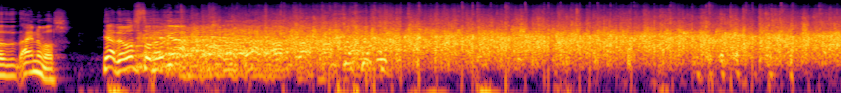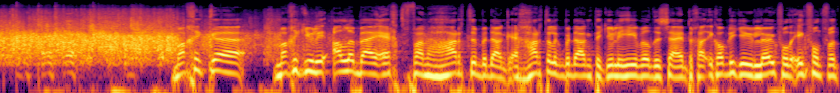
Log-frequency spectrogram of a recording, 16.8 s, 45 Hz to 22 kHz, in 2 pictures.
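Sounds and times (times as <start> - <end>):
speech: 0.0 - 4.1, 10.2 - 16.8
live show audience applauding: 1.2 - 12.4
faint scattered laughter: 1.4 - 4.9, 6.8 - 9.4.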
